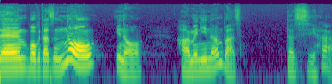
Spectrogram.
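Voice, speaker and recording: A man speaks very slowly in a high voice, his pitch swinging very widely, against a quiet background. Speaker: professor. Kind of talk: lecture. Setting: classroom lecture. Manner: hesitant, frequent fillers. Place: classroom. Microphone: lapel.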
